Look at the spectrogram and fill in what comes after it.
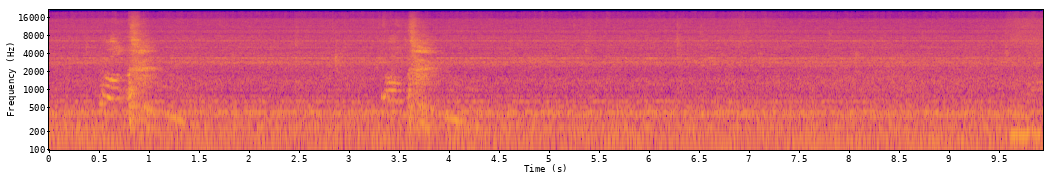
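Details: Two sneezes a few seconds apart, recorded in the shower over the steady hiss of running water.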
